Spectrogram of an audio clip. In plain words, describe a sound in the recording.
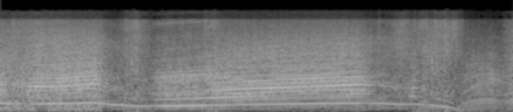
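A racing car engine roars loudly, its pitch dropping as it shifts gears and winding down near the end.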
